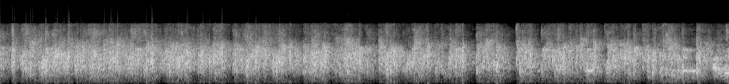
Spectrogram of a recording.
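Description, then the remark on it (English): A crowd applauds for Jesus steadily, many hands clapping in a dense, continuous wash of sound that stays loud and even throughout, with no voices standing out. “You can clap for Jesus now.”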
